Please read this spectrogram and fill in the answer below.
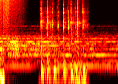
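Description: A quick run of computer-keyboard typing clicks, about a second long, over a held music chord. A hiss of static fades out in the first half-second.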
